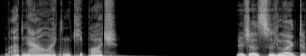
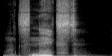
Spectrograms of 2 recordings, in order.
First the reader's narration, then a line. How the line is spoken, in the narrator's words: He muttered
